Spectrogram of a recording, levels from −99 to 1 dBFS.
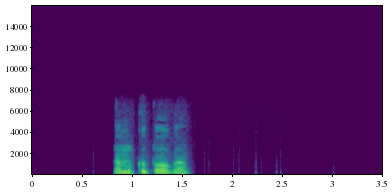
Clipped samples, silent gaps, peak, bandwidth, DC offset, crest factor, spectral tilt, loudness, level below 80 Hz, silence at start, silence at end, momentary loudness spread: under 0.1%; none; -8 dBFS; 6.2 kHz; under 0.1%; 20 dB; -9.5 dB/octave; -24 LUFS; -70 dBFS; 0.85 s; 1.9 s; 9 LU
